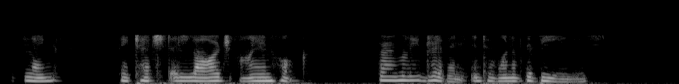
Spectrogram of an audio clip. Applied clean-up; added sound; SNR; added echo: neural mask model DeepFilterNet 3.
